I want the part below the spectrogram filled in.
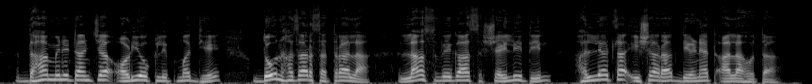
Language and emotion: Marathi, neutral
